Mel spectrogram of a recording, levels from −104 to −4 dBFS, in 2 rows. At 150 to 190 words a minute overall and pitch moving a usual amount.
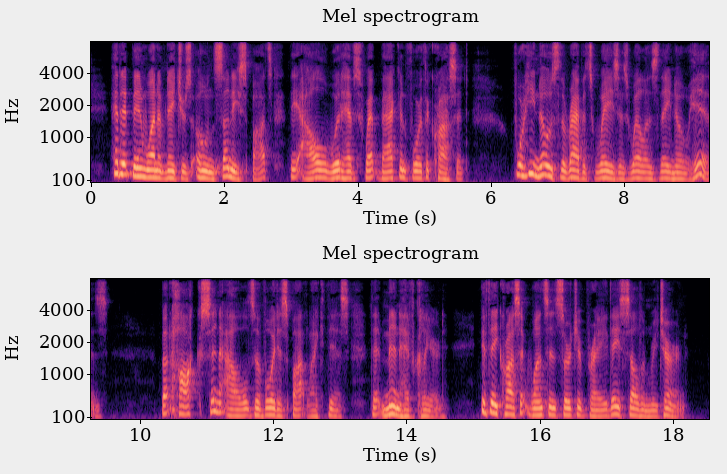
Yes: average, 180 wpm; average, 3.5 semitones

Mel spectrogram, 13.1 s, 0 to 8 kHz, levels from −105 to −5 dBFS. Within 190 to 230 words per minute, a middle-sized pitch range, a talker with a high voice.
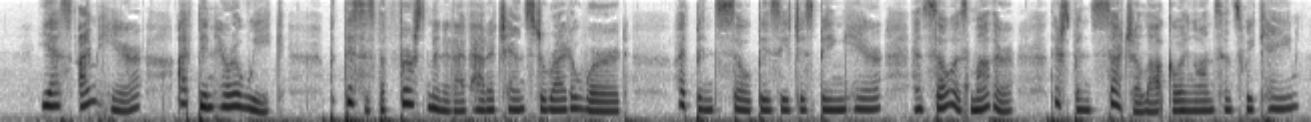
Yes: average, 195 wpm; average, 4.0 semitones; high, 220 Hz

